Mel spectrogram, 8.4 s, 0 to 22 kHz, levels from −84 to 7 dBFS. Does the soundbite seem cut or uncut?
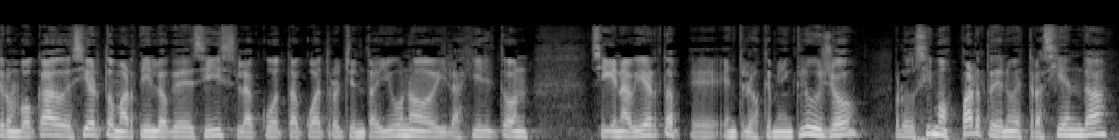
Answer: cut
